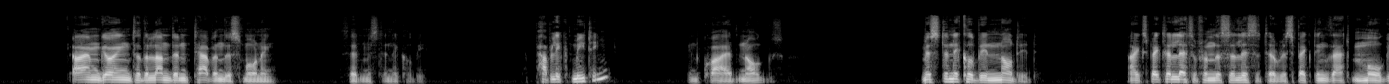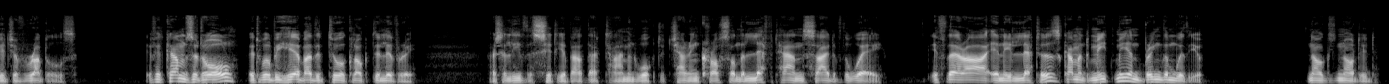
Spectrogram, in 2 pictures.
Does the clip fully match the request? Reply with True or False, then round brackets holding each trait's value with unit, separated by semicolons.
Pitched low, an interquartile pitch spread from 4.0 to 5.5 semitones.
True (95 Hz; 5.0 semitones)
